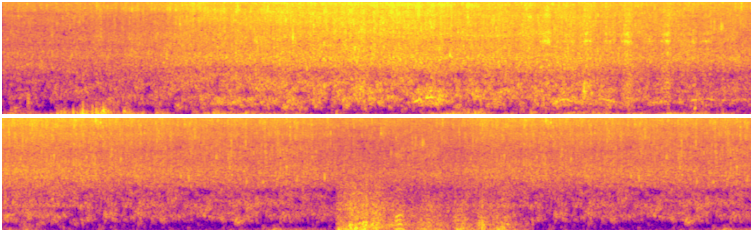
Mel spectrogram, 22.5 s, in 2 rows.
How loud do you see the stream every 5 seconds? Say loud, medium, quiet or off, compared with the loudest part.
loud, loud, medium, medium, medium.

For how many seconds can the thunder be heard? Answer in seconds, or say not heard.
3 s.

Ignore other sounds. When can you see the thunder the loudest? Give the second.
17 s.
